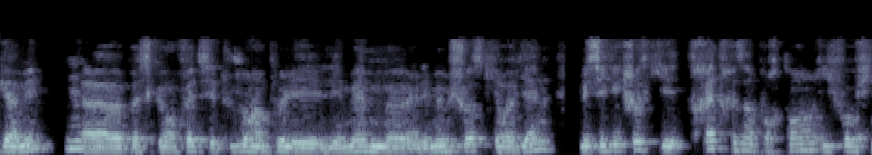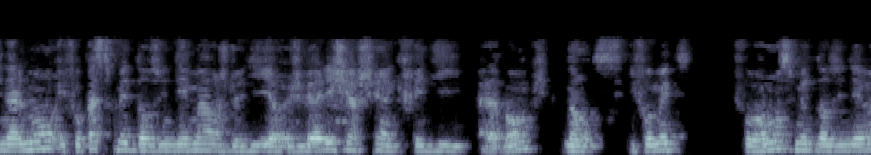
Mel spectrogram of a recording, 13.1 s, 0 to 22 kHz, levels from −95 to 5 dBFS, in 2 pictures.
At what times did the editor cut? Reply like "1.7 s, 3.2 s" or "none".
4.2 s, 6.4 s, 10.7 s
